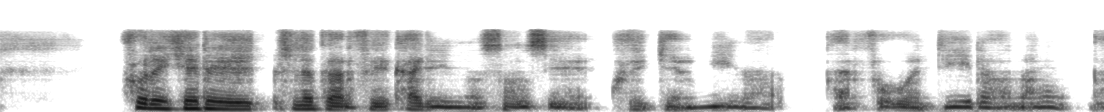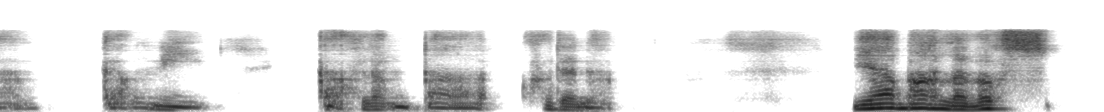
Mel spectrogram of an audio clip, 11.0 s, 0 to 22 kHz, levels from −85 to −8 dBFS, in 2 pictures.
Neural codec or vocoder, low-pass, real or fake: codec, 24 kHz, 1 kbps, SNAC; 7.2 kHz; fake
